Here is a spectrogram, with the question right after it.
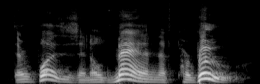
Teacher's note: The meter is da-dun, da-dun, da-dun, da-dun.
